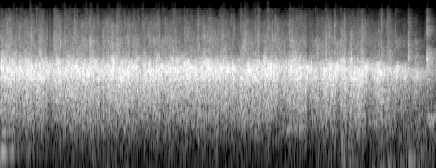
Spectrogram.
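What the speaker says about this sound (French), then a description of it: "Les représentants, on peut les applaudir." An audience applauds young elected representatives from children's and youth councils at a civic New Year's greeting ceremony, steady dense clapping filling the room for several seconds before tapering slightly at the end.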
